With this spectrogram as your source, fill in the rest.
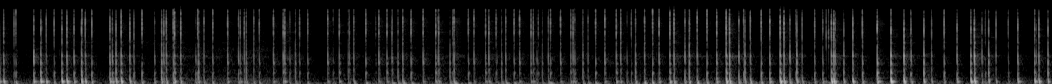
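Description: Long blue acrylic nails tap rapidly on a small, hollow white cardboard box with a blue pattern, held over the mic. The result is a steady stream of quick, dry taps, each with a hollow low thump and a bright clicky edge that dies away almost instantly.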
